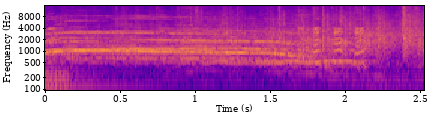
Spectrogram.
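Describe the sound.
A live studio audience cheers and whoops loudly and enthusiastically, with high voices sustaining and then trailing off.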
